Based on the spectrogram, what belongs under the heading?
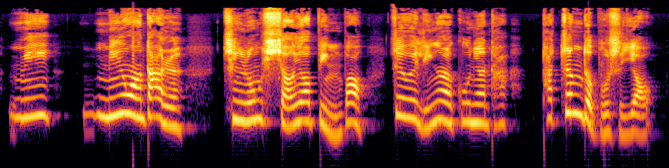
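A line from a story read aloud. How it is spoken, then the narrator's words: Frightened trembling voice. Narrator (Chinese): 吓得发抖的苏宗仙他颤声道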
